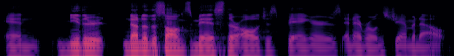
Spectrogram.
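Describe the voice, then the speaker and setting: Young man, game master, casual narration, clear voice, dry sound. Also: fairly low pitch, flat delivery, normal speed, no echo. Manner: casual, laughing, full of fillers.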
